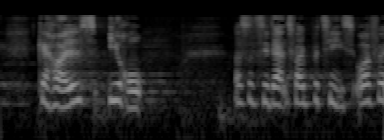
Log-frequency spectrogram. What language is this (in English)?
Danish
